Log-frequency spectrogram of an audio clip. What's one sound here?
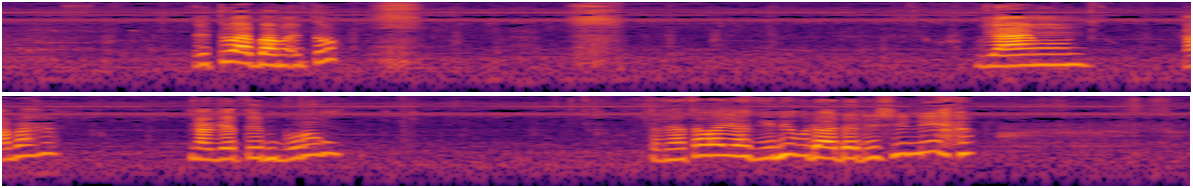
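A young woman speaks up close in short, lively bursts.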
